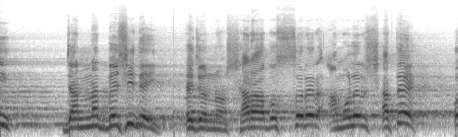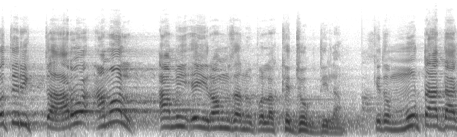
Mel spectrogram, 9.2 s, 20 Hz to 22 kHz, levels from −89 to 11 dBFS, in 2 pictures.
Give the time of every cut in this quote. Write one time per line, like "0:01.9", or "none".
0:01.7
0:08.1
